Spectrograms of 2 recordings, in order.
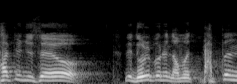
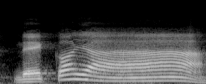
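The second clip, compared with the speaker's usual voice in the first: put-on childlike voice with long, drawn-out final syllable; 3 semitones lower than usual. Demonstrating different speech styles, the child's way: child's speech, drawn-out ending. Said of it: "어린이 말투는 끝에를 길게".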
